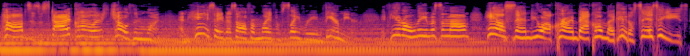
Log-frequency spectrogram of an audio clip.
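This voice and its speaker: A woman's voice: very high voice, lively intonation, normal speed, sharp tone, faint music behind, exaggerated voice. An actress playing a brash, loyal, teasing young female adventurer in a fantasy audio drama. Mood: indignant. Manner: brash, plucky, slangy.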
